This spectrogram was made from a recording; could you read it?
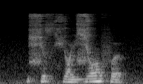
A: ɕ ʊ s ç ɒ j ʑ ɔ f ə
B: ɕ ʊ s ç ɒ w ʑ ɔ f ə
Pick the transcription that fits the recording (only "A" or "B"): A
